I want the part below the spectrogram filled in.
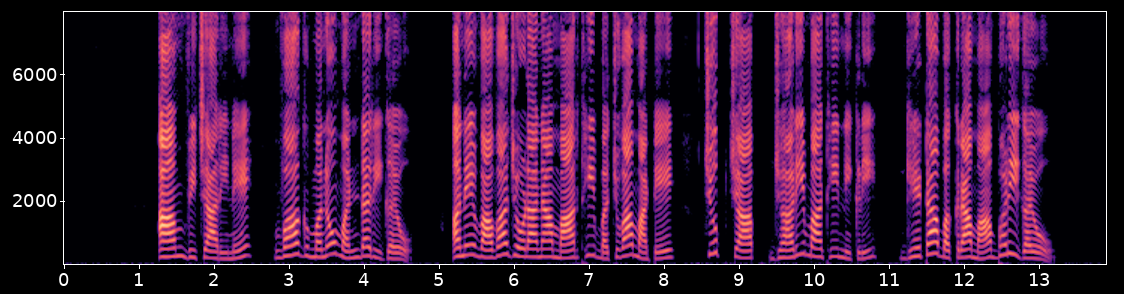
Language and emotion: Gujarati, neutral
